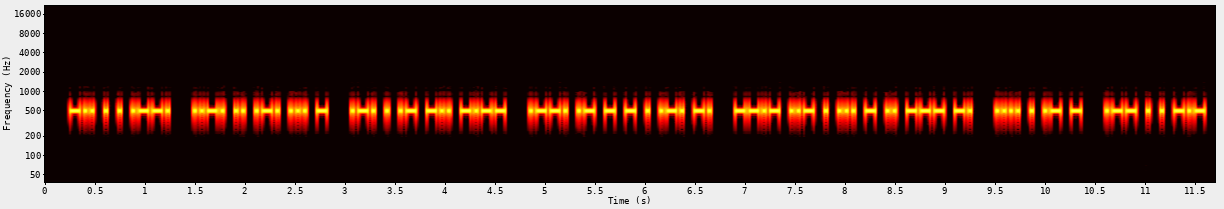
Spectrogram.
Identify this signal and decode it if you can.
Morse code, heard as a keyed tone, about 34 wpm, 500 Hz. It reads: DEEP FIRST READY PATTERN QUESTION HEAT WEEK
